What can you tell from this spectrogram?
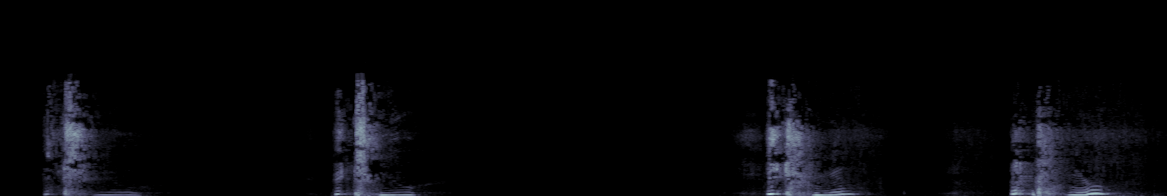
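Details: Adult woman with a runny nose from cold weather, worsened by dust, has a sneezing fit: four forceful sneezes in quick succession, each a sharp burst with a voiced tail.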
